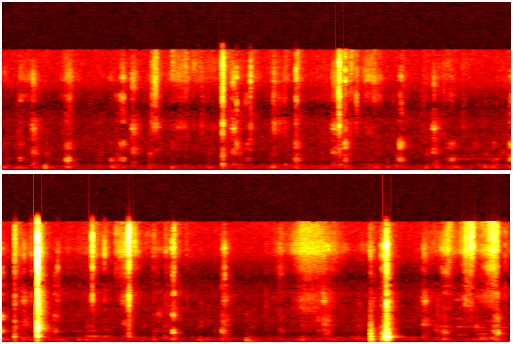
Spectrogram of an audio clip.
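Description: Close-up chewing of food with small mouth clicks, while a small plastic sauce cup is handled: a sharp click about five seconds in and a louder knock near the end, the loudest sound, as the cup is put down.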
